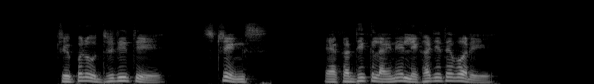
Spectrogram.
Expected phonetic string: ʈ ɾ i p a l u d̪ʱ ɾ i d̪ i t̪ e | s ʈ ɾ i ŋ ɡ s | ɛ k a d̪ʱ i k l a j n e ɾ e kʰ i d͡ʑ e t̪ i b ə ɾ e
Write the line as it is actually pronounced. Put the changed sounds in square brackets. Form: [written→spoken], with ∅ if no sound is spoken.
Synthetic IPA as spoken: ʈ ɾ i p [a→ə] l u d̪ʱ ɾ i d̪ i t̪ e | s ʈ ɾ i ŋ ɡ s | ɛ k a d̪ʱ i k l a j n e [ɾ→l] e kʰ [i→a] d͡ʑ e t̪ [i→e] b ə ɾ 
